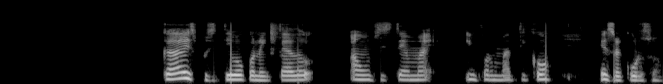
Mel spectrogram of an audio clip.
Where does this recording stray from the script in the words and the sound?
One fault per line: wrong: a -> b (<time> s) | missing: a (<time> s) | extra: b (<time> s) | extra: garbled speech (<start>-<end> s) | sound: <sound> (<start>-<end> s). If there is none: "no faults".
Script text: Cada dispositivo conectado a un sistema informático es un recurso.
missing: un (6.2 s)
